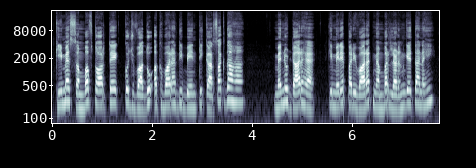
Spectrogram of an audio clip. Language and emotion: Punjabi, fearful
